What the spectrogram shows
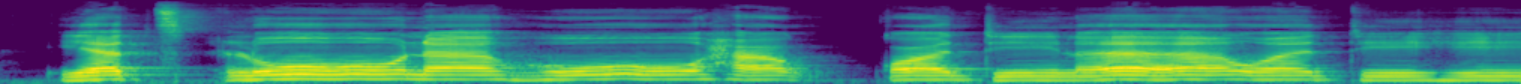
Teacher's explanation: baca taknya itu dengan sifat jaharnya dulu, tertahannya suara, baru ke hamasnya.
